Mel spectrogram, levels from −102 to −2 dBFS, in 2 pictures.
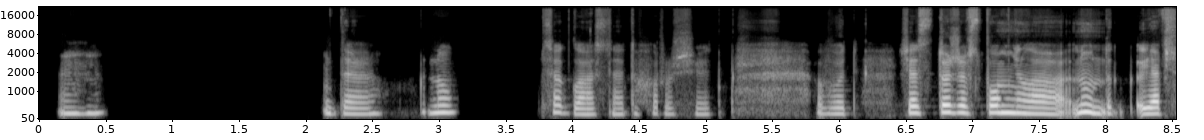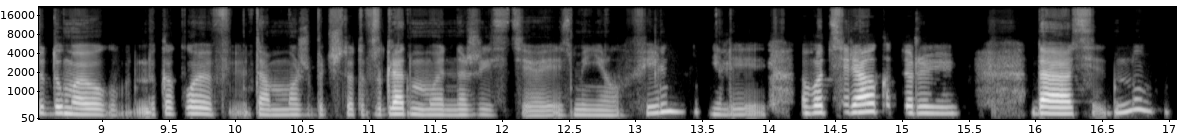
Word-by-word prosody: Мгм. 225 0 -5 1.6
Да, 210 -1 -6 0.3
ну, 250 +1 -1 0.6
согласна, 195 -5 -5
это 205 +2 -13
хорошая, 200 -2 -12 0.8
вот. 210 +1 -7 0.3
Сейчас 235 -1 0
тоже 255 -1 +4
вспомнила, 230 -4 +3
ну 255 -2 +5
д 225 -2 -4 0.2
я 210 +1 +5
всё 220 +3 -5
думаю, 195 -5 +1 0.3
какой 210 0 0 0.3
там 180 -2 -3
может 180 0 -6
быть 180 - -13
что-то 185 -1 -8
взгляд 200 +2 +2
мой 180 -2 -3
на 175 +1 -5
жизнь 175 -1 -13
изменил, 165 +2 -7
фильм, 270 +4 -2 0.2
или 190 -1 -9 0.2
вот 245 +1 +2
сериал, 265 +2 +7
который, 230 -4 -3 0.5
да 220 -2 +10
се 215 +2 -10
ну, 310 +4 -3
215 Hz, 115 wpm, -23 LUFS, 190-235 Hz, 1.6 s, да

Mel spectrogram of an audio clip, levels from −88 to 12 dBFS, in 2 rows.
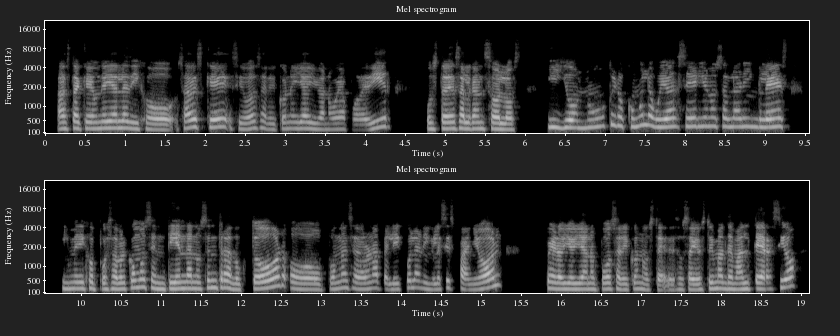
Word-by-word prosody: hasta 220 +2 +2
que 225 +1 0
un 220 - -3
día 240 +1 +3
ya - - 0
le 240 0 +2
dijo: 195 -4 +1
"¿Sabes 260 +3 +1
qué?, 270 -1 +2
si 210 -2 -9
vas 210 +3 -2
a - - -10
salir 195 -3 -10
con 215 +1 -8
ella, 225 0 -1
yo 210 - -3
ya 195 -1 -4
no 190 0 -11
voy 200 +1 -4
a 200 - -7
poder 180 -1 -6
ir, 270 +6 -1 0.4
ustedes 220 +2 +2
salgan 220 -1 +2
solos", 200 -2 +2 0.3
y 270 -3 0
yo: 255 0 +4
"No, 265 +5 -4
pero, 325 -3 -2
¿cómo 290 +2 -3
le 345 -1 +1
voy 275 -2 +3
a 285 - +5
hacer?, 295 0 -2
yo 300 0 -3
no 300 0 -5
sé 295 +1 -5
hablar 285 0 -2
inglés", 285 0 +2 0.4
y 215 -2 -5
me 220 0 -2
dijo: 220 -1 -1
"Pues, 205 +1 -5
a 210 - +3
ver 210 +1 0
cómo 260 +2 0
se 250 - -4
entiendan, 220 +1 +2
usen 250 +4 -2
traductor 240 - +3
o 195 -3 0
pónganse 230 +3 -5
a - - +1
ver 200 0 0
una 235 +3 -3
película 205 +4 -4
en 245 - -8
inglés 195 0 -6
y - - +2
español, 240 - +1 0.5
pero 220 -3 +4
yo 205 0 +3
ya 205 0 +3
no 200 -1 -4
puedo 210 +2 0
salir 200 -3 -2
con 215 +2 -5
ustedes, 180 0 -5
o 190 - -7
sea, 185 0 +2
yo 185 - +3
estoy 205 +3 -3
mal 220 -1 0
de 210 - +2
mal 200 +1 0
tercio", 215 +9 +3
220 Hz, 240 wpm, -23 LUFS, 205-260 Hz, 0.5 s, a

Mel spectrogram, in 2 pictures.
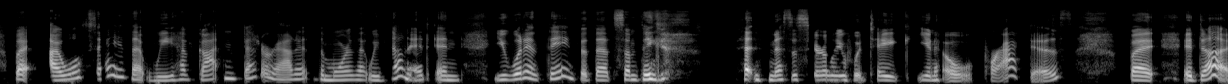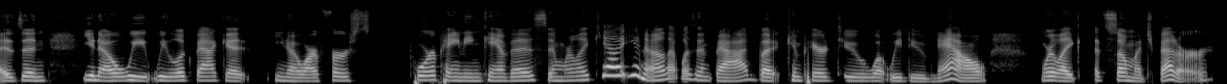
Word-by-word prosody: But - - +5 0.2
I 195 0 +8
will 260 +8 +1
say 345 +6 -3
that - - 0
we 180 +2 -2
have 225 +1 -6
gotten 270 +6 -1
better 285 +5 -4
at 115 -1 -1
it 120 - -3
the 220 - -3
more 200 +2 0
that 210 -1 -4
we've 190 -2 -3
done 270 -1 +1
it, 220 +1 -3
and 200 -1 0 0.3
you 215 0 -1
wouldn't 255 -1 +3
think 285 +2 +1
that - - -1
that's 195 -1 +1
something 225 +2 +7 0.9
that 350 - +11
necessarily 210 -1 0
would - - -2
take, 195 -3 0
you 200 -1 0
know, 155 -1 0
practice, 395 -1 -1 0.7
but 190 -3 +8 0.3
it 195 -3 +4
does. 185 -5 +6
And, 180 -1 -1 0.3
you 210 -1 +2
know, 175 -1 +2
we 185 -1 0
we 190 -1 -3
look 185 +1 -2
back 185 -1 -2
at, 160 -2 -1 0.3
you 185 - -7
know, 160 -2 -2
our 155 +1 0
1st 180 +2 -6 0.4
pour 205 +1 0
painting 170 -3 -4
canvas, 180 +3 -3
and 175 0 -4
we're 180 +1 -6
like, 205 +3 -6
"Yeah, 415 -1 +6
you 430 -1 0
know, 210 -6 +2
that 135 - -3
wasn't 200 -5 -4
bad." 170 +6 -1
But 170 -2 0
compared 180 -3 -4
to 170 -2 -5
what 165 0 -4
we 160 0 -3
do 145 -2 -7
now, 150 0 +1 0.5
we're 190 +1 +1
like, 160 -3 0
"It's 180 - -7
so 190 -1 +2
much 150 -4 -8
better." 215 -1 -1
190 Hz, 175 wpm, -23 LUFS, 175-215 Hz, 0.9 s, that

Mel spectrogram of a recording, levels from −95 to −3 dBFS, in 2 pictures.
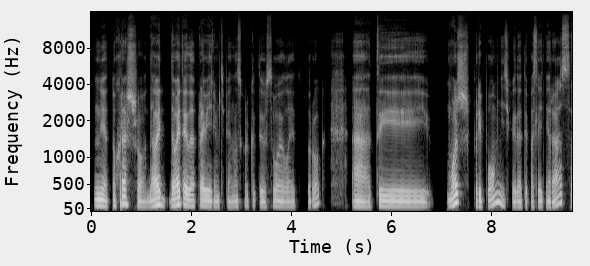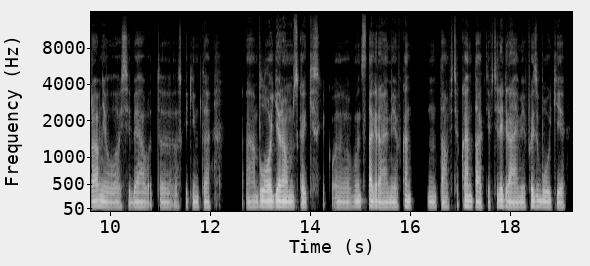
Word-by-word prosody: Нет, 105 -3 +5
ну, 100 - +1
хорошо, 100 -6 +2
давай 110 +5 +5
давай 120 +4 +6
тогда 105 -5 +4
проверим 95 -3 +2
тебя, 90 - -7
насколько 95 +1 -6
ты 90 - -3
усвоила 90 0 -1
этот 90 0 -6 0.2
урок. 115 - -5 0.5
А, 90 -2 +2
ты 95 -2 +3 0.3
можешь 155 +11 +3
припомнить, 110 - 0
когда 90 0 -1
ты - - -5
последний 90 0 -3
раз 145 - 0
сравнивала 90 -3 -1
себя 85 0 -4
вот, 85 - -9
э, 85 -1 -6
с - - -14
каким-то, 90 0 -6 0.7
а, 90 0 -4
блогером, 95 0 +4
с - - -4
каки 90 -2 -3
с - - -8
како - - -14
э, 85 -1 -4
в 95 +2 -4
"Инстаграме", 90 -2 0
в - - -26
кон 95 -2 -1 0.3
м, 90 -1 -4
там 85 -1 -5
те - - -14
"Вконтакте", 95 -3 -1
в - - -15
"Телеграме", 90 -3 0
"Фейсбуке", 90 -3 -1
95 Hz, 140 wpm, -26 LUFS, 90-100 Hz, 0.7 s, давай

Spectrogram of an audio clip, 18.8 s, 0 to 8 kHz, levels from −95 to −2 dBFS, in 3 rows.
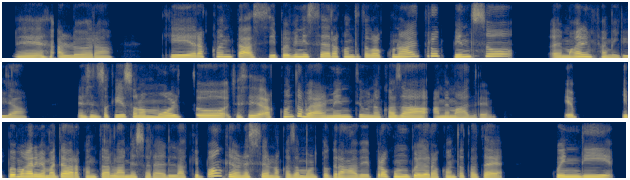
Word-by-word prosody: Eh, 210 -2 -1
allora, 190 -1 -2 0.5
che 230 +1 +1
raccontassi 240 -4 -1
poi 225 +3 +1
venisse 240 +1 0
raccontato 235 -1 -3
a - - +1
qualcun 235 +1 -1
altro 300 +7 -1
penso, 315 +6 -1 0.4
ehm, 210 -1 -2
magari 235 +5 +2
in 240 - +1
famiglia, 180 -3 -4 0.6
nel 205 -2 -4
senso 215 +1 -2
che 220 - -10
io 235 - +3
sono 225 -4 0
molto 220 +2 +1
cioè 210 -3 -8
se 195 0 0
racconto 255 +8 -2
banalmente 215 +2 +1
una 205 -3 -1
cosa 210 -1 +2
a 190 - -5
mia 195 - 0
madre, 175 +1 -5 0.7
e - - -2
p - - -39 0.4
e 225 - 0
poi 255 +4 +5
magari 235 -1 +5
mia 225 - +4
madre 205 +3 +3
va 220 - +7
a - - +2
raccontarla 205 +2 +1
a 210 - +2
mia 200 -1 +1
sorella, 180 -2 -2
che 220 +3 -3
può 305 - +1
anche 365 -9 0
non 205 -3 +3
essere 210 +2 0
una 190 -1 -1
cosa 195 -1 -1
molto 190 +1 -2
grave, 175 -2 0
però 250 +6 +1
comunque 225 -3 +3
l'ho 185 - +6
raccontata 200 +2 -2
te, 185 -3 +1 0.5
quindi 215 -1 +3
210 Hz, 185 wpm, -23 LUFS, 195-230 Hz, 0.7 s, va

